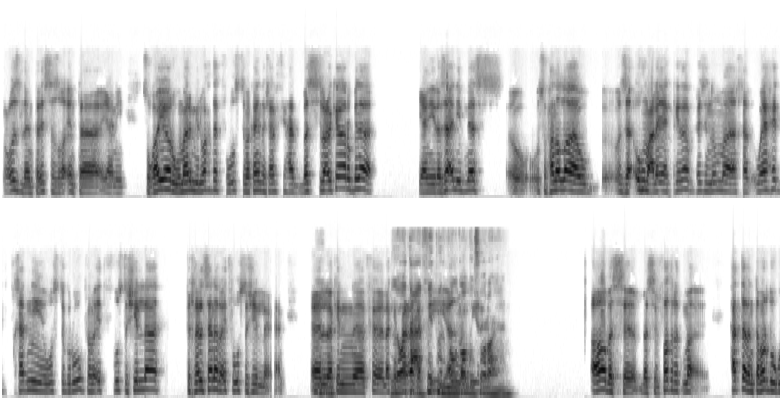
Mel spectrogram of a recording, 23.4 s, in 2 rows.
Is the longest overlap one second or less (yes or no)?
no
